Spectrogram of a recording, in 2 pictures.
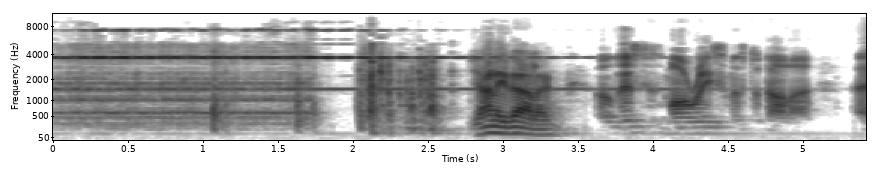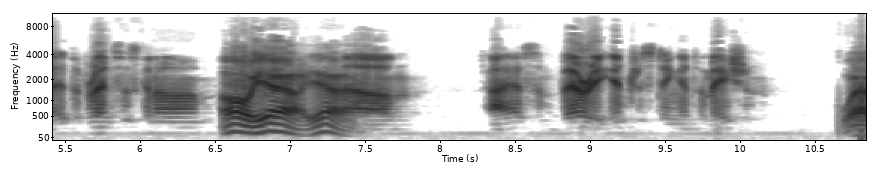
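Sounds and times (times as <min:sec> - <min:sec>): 
telephone bell ringing: 0:00.0 - 0:04.8
speech: 0:02.8 - 0:10.8.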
